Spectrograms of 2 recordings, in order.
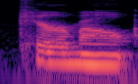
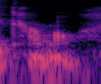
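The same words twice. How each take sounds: First: "caramel" said as care-a-mel, three syllables with an e in the middle. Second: "caramel" said as car-mel, two syllables, the middle vowel dropped. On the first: Vlogger trying out the other way to say "caramel", care-a-mel. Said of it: "however you say that word". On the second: Vlogger settling on her own "caramel", car-mel in two syllables. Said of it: "I just say caramel". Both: Shown as a demonstration.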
